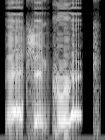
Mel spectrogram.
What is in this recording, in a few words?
"that's incorrect", Speak & Math Speech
